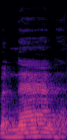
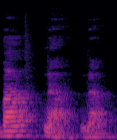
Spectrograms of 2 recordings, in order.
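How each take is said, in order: First: The middle syllable is much longer than the others. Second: All three syllables are equally long. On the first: "In English, it's more like banana, ... The second one is longer, much longer" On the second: "in Japanese, every syllable should be pronounced for the same length of time"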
